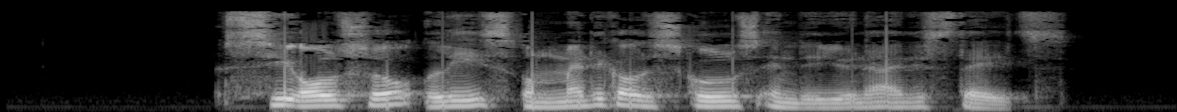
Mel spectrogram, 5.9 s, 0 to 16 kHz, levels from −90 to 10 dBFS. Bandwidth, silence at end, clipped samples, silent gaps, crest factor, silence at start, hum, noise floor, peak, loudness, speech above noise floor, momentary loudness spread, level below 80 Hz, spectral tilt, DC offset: 11.5 kHz; 0.65 s; under 0.1%; none; 18 dB; 1.1 s; none; -80 dBFS; 0 dBFS; -18 LUFS; 63 dB; 12 LU; -54 dBFS; -6 dB/octave; under 0.1%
